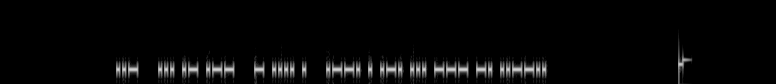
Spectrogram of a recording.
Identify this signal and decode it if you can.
Morse code, heard as a keyed tone, about 40 wpm, 700 Hz. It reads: U SAW THE PERSON?
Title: Sentences from Top 400 Words and Abbreviations 40wpm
